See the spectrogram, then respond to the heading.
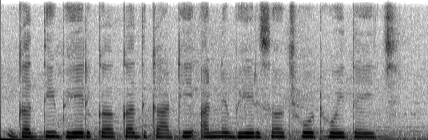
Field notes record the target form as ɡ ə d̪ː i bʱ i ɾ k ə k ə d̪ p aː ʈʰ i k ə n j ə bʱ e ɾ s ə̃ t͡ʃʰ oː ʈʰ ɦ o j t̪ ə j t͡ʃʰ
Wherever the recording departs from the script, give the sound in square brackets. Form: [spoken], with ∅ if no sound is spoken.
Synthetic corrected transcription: ɡ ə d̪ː i bʱ [e] ɾ k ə k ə d̪ [k] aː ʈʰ i [ʔ] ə n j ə bʱ e ɾ s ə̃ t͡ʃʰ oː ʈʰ ɦ o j t̪ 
